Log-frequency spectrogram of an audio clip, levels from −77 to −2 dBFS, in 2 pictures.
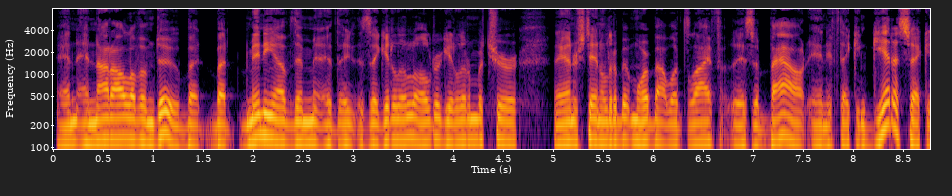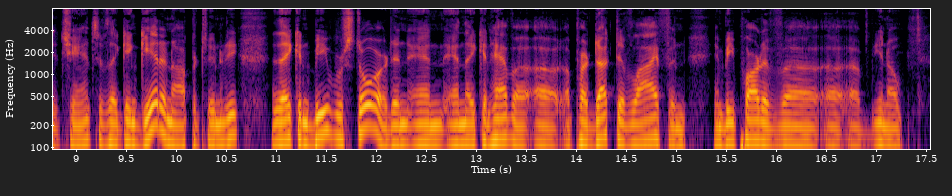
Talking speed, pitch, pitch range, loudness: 245 wpm, 110 Hz, 100-120 Hz, -20 LUFS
